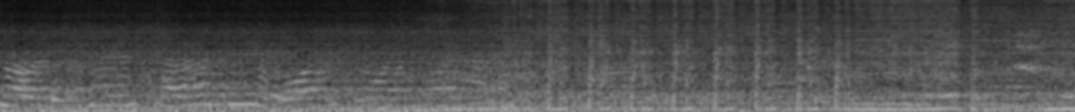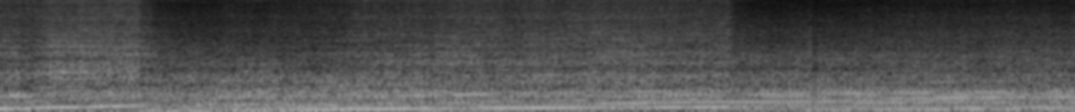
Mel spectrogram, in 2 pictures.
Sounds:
auto racing
vehicle
car

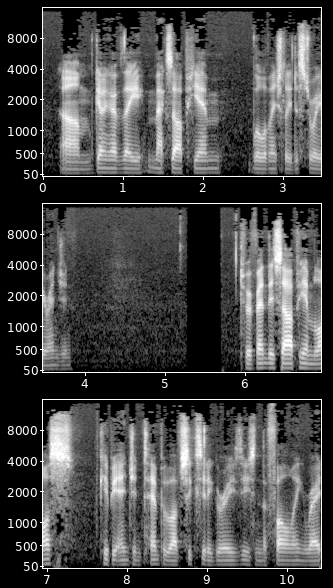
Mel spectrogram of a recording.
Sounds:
speech

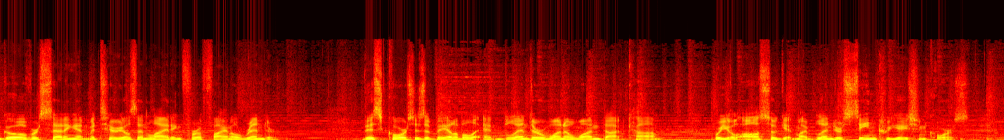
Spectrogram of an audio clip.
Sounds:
music
speech

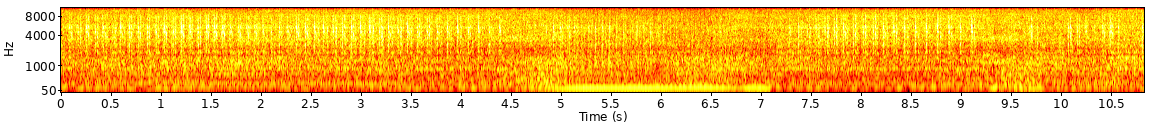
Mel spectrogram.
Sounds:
accelerating
idling
vibration
engine
vehicle
medium engine (mid frequency)

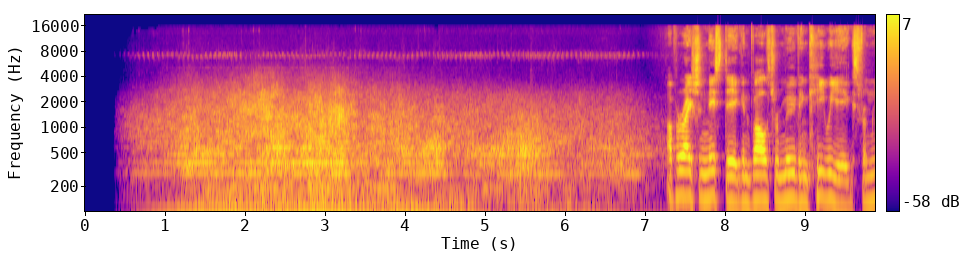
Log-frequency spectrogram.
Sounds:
vehicle
speech

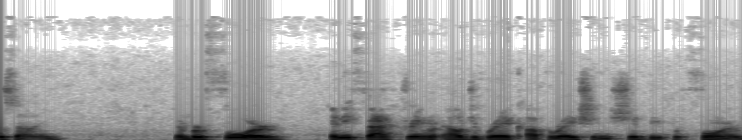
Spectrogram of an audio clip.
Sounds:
speech

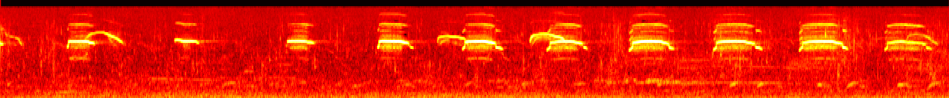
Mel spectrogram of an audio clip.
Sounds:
bird squawking

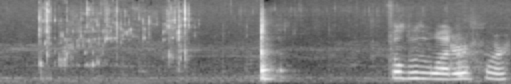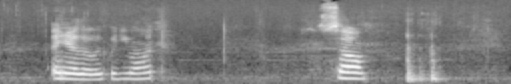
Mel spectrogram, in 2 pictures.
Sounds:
speech

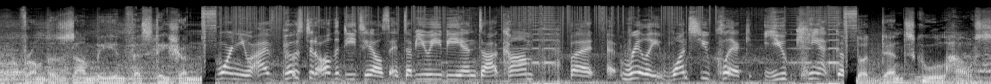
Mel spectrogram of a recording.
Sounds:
speech
radio

